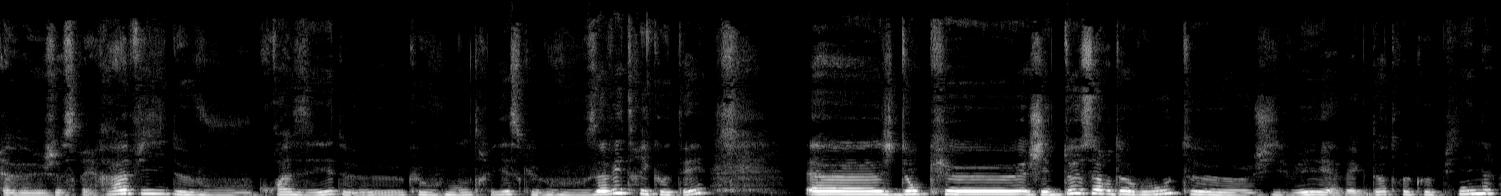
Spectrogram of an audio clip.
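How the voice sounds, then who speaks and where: A woman's voice: medium pitch, slow, mellow, breathy edge. A middle-aged woman hosting a knitting podcast, chatting casually with frequent hesitations and restarts. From northern France. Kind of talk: casual chat to camera.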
